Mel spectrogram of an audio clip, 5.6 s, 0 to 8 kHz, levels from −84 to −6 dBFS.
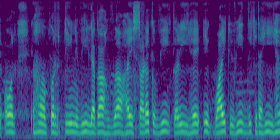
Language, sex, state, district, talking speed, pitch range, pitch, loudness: Hindi, male, Chhattisgarh, Korba, 190 wpm, 170-185 Hz, 180 Hz, -30 LUFS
